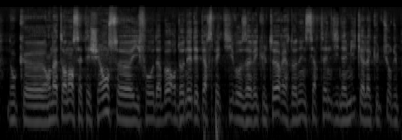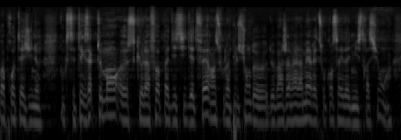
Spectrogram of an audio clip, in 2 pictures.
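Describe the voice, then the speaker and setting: A man talks at a very fast pace with hardly any pauses. His medium-pitched voice has a bright, sharp tone and fairly even intonation. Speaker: farmer and farm union board member. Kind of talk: panel discussion at a general assembly. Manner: hesitant, many fillers.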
